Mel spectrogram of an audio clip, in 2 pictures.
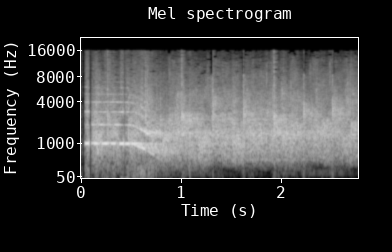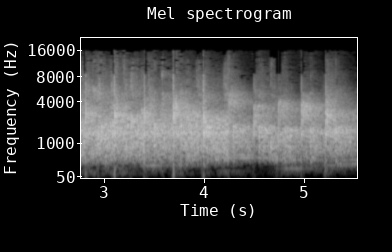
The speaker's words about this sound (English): Did you guys make some noise? Let's give it a round of applause.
